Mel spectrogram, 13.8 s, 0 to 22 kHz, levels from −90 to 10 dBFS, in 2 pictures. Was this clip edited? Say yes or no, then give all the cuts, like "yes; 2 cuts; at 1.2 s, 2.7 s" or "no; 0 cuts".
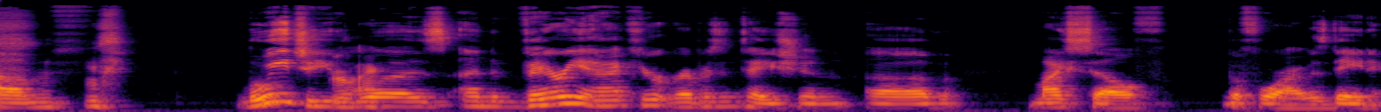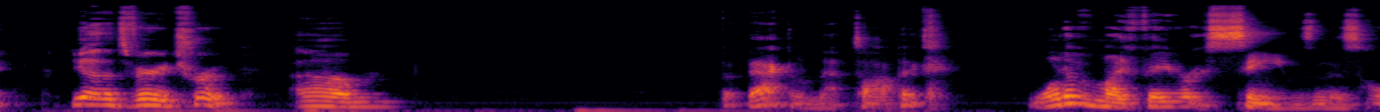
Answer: yes; 1 cut; at 7.2 s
